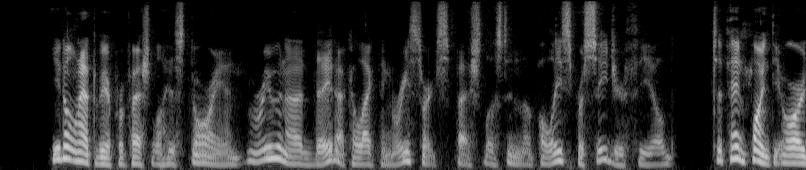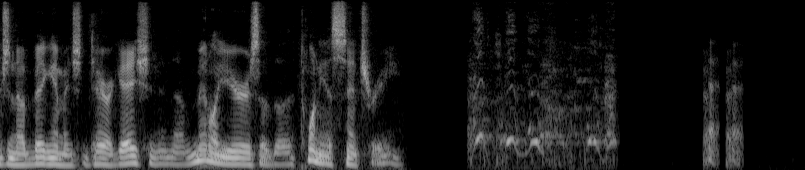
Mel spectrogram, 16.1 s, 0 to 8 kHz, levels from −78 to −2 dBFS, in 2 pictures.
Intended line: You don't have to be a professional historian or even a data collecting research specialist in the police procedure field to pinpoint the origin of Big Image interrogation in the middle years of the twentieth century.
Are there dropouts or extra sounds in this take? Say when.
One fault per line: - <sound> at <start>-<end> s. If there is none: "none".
- bark at 12.7-14.3 s
- laugh at 15.1-15.5 s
